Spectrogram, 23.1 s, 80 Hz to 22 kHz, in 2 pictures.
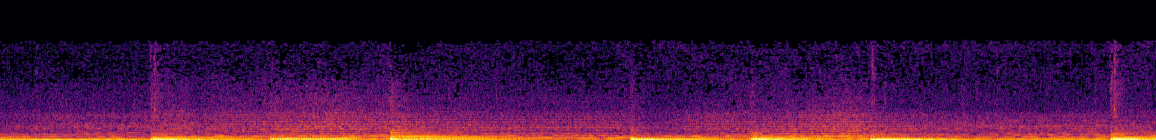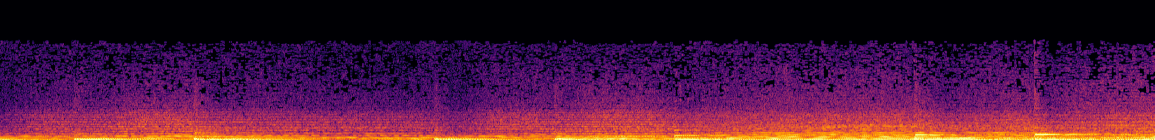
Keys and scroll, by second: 1.7 space, 2.4 alt+x, 4.8 `, 7.2 `, 10.8 alt+x, 11.8 4, 13.6 alt+x, 14.8 x, 17.7 alt+space, 21.3 alt+space.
